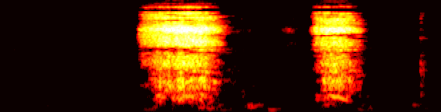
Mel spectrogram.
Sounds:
Sniff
